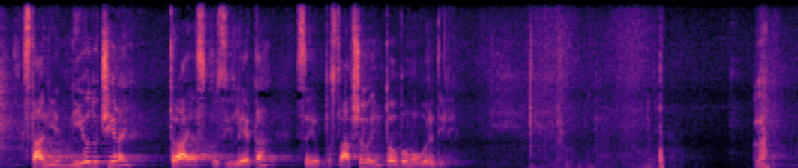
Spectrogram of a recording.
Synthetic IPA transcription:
st̪aːnjɛniɔd̪ɔt͡ʃiːɾaj | t̪ɾaːjaskozileːt̪asɛjɛpɔslaːpʃalɔint̪oːbomɔʔuɾɛd̪ḭːlḭ | la

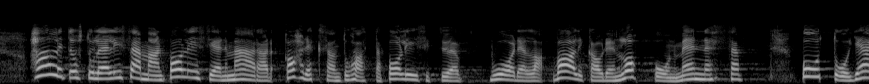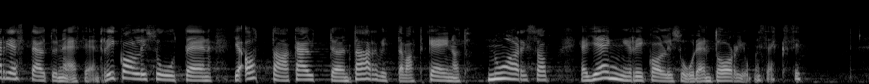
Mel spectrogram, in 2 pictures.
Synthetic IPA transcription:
hɑlːit̪ust̪ule̞ːlisæmæːmpo̞liːsie̞nmæːɾænkɑhde̞ksɑnt̪uɦɑt̪ːɑpo̞liːsit̪yø | ʋuo̞de̞lːɑ̰ʋɑːlikɑwdenlo̞pːuːnmenːesːæ | puːt̪ːuːjærje̞st̪æyt̪yne̞̰ːsḛːnriko̞lːisuːt̪eːnjɑʔo̞t̪ːɑːkæɥt̪ːøːnt̪ɑrʋit̪ːɑʋɑt̪ke̞inot̪nuoɾisojɑjeŋːiriko̞lːisṵːde̞nt̪o̞rjṵmisḛksi

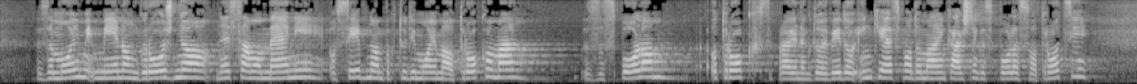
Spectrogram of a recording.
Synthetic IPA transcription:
zamoːjimimeːnɔmɡɾoːʒnjɔnɛsamɔmɛːniɔseːbnɔampakt̪uːd̪imoːjimaɔt̪ɾoːkɔma | zəspoːlɔmɔ̰t̪ɾoːksɛpɾaːʋinɛɡd̪oːjɛʋeːd̪ɛwʔiŋkjesmɔd̪ɔmaiŋkaːkʃnɛɡaspoːlasɔːt̪ɾoːsi

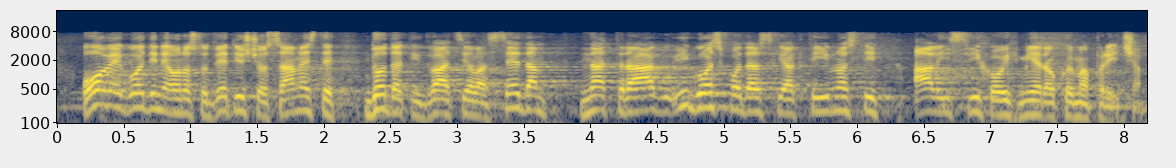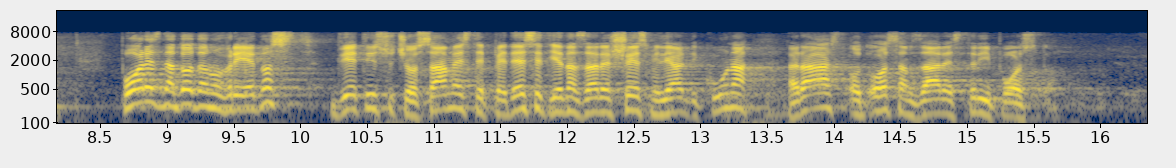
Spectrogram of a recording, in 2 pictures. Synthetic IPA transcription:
o̞ʋe̞ɡo̞d̪ine̞o̞d̪no̞snod̪ʋijet̪isut͡ɕe̞osamnejst̪e̞d̪o̞d̪at̪niɣd̪ʋaːt̪sjelase̞d̪amnat̪ɾaːɡuiɡo̞spo̞d̪aɾskeakt̪iːʋno̞st̪ialiːsʋiːxo̞ʋixmjeːɾauko̞imapɾḭːt͡ʃa̰m | po̞ɾe̞znad̪o̞d̪anuʋɾʲje̞ːd̪no̞st̪d̪ʋije̞t̪isut͡ɕe̞osamnejst̪e̞pe̞d̪ese̞t̪je̞d̪anzaːɾesʃe̞ːst̪milijaɾd̪ikuːnaɾaːst̪o̞d̪o̞samzaːɾe̞zt̪ɾiːpo̞st̪o̞̰

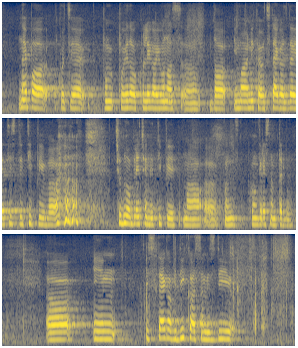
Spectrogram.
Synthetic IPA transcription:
nɛpakɔt̪jɛ | poʋeːd̪awkʰoleːɡajonɔsəd̪aimajɔnekajɔt̪t̪ɛɡazd̪ajt̪ist̪it̪ipiʋə | t͡ʃud̪nɔːblet͡ʃɛnit̪ipinaə̰kkʰɔŋɡɾeːsnɛmt̪əɾɡu | ə | in | ist̪ɛɡaʋid̪ikasɛmizd̪i

